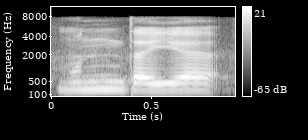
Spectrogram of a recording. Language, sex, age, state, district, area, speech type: Tamil, female, 18-30, Tamil Nadu, Perambalur, rural, read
